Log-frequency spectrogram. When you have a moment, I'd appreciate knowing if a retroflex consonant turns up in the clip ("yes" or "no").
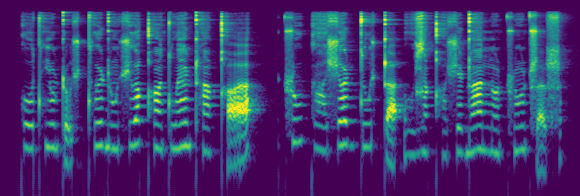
yes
